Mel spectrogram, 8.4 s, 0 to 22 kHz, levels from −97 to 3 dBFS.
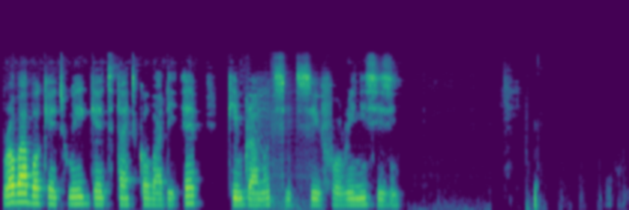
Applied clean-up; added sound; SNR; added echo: neural mask model DeepFilterNet 3.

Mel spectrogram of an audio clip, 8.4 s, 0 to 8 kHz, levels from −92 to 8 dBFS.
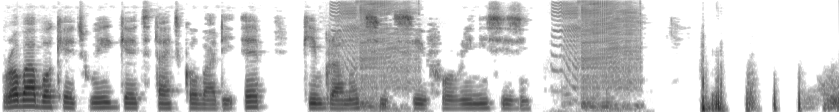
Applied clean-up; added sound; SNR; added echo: classical method spectral subtraction.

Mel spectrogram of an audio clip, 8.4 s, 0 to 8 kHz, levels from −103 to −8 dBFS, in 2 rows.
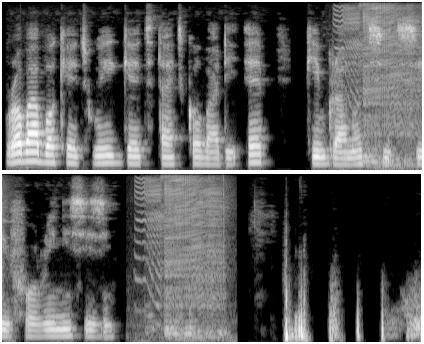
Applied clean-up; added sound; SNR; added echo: none; Squeak / Cupboard open or close; 11 dB; none.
